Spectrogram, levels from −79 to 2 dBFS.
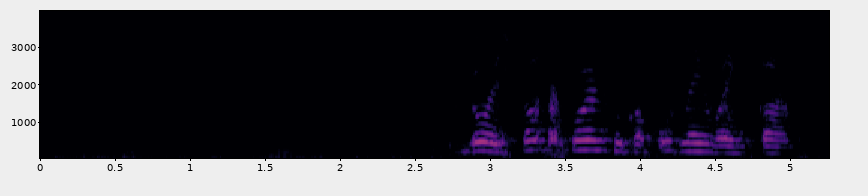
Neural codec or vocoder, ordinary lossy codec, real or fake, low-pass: codec, 16 kHz, 4.8 kbps, FACodec; MP3, 32 kbps; fake; 3.6 kHz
